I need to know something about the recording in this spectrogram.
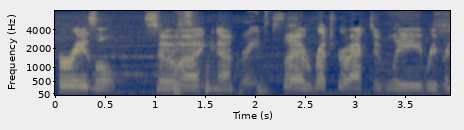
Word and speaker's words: Ferazel: break any illusions but it's supposed to be pronounced phrasal so retro actively reaper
